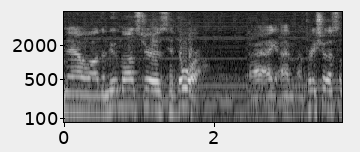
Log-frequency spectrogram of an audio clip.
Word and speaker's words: Hedorah: The new monster is Hedorah. I'm pretty sure that's the way you pronounce it.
